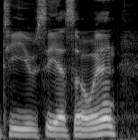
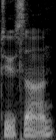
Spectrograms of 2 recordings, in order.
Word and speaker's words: Tucson: that would be spelled to saunas and tucson t-u-c-s-o-n uh though it's pronounced tucson it's spelled as if it were tucson put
